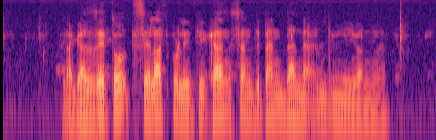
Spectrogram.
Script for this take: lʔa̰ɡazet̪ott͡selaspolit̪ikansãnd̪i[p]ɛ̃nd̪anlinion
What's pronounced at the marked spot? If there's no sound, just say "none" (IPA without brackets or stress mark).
p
